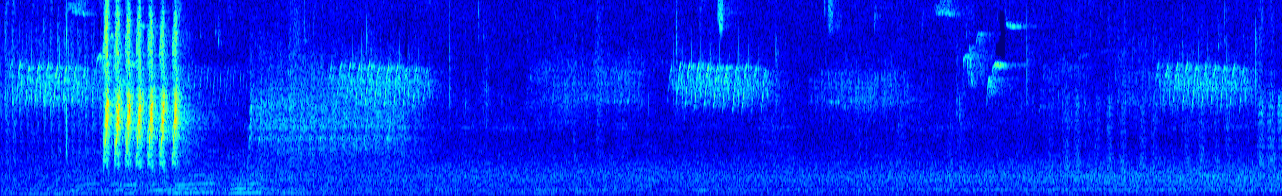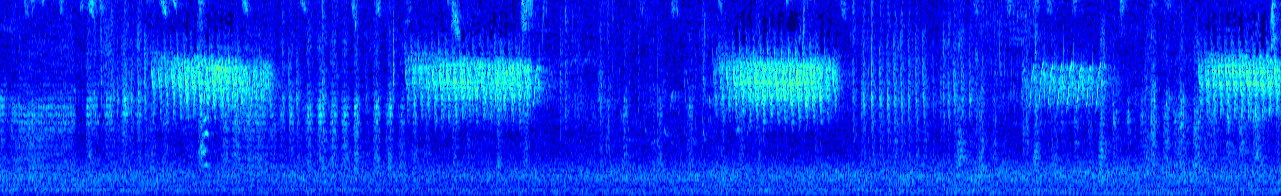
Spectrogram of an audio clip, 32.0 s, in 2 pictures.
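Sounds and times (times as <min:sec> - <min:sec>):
high buzzy bird trill: 0:00.0 - 0:05.3.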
